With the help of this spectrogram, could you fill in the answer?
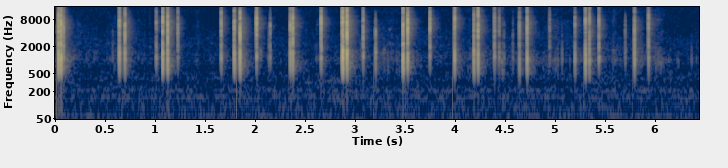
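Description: A small, round, hollow clear plastic setting-powder compact, held in one hand, is tapped and scratched with long acrylic nails. About 26 sharp, dry clicks sound in an irregular run, each cutting off almost instantly with no ring.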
